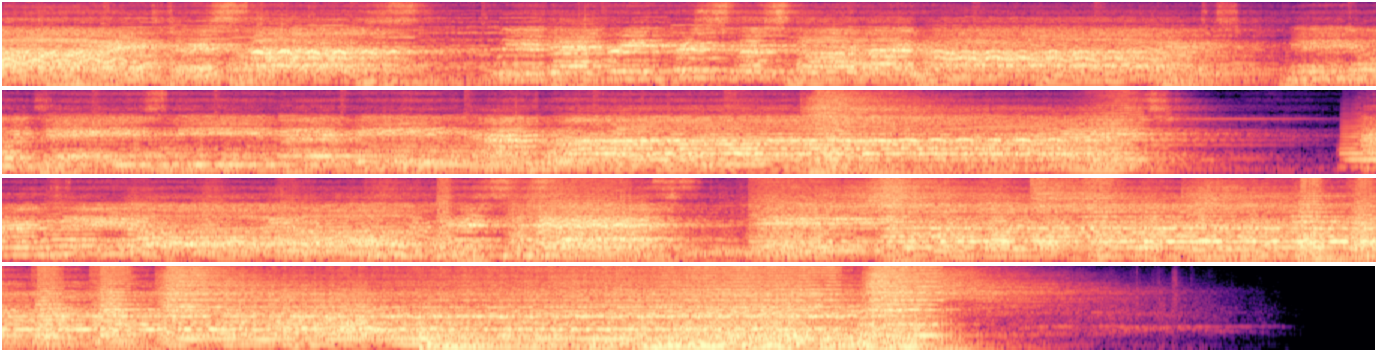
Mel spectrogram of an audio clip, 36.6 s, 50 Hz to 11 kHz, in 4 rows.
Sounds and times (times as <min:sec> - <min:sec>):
Choir: 0:00.0 - 0:17.1, 0:18.1 - 0:35.8.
